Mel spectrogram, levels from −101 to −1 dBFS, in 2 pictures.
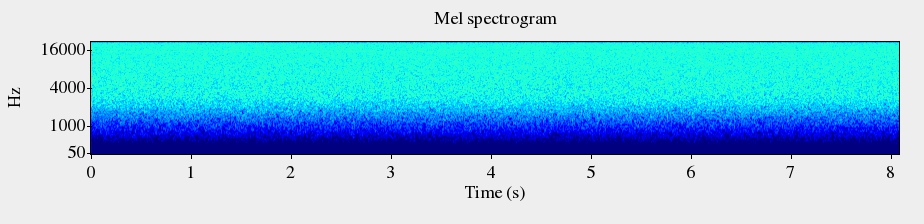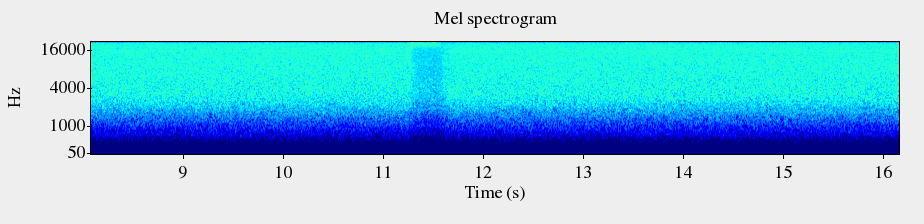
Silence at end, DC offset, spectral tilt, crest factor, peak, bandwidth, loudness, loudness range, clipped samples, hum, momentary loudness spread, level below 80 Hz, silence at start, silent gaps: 0 s; under 0.1%; 10 dB/octave; 18 dB; -24 dBFS; over 20 kHz; -38 LUFS; 0 LU; under 0.1%; none; 0 LU; under -90 dBFS; 0 s; none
